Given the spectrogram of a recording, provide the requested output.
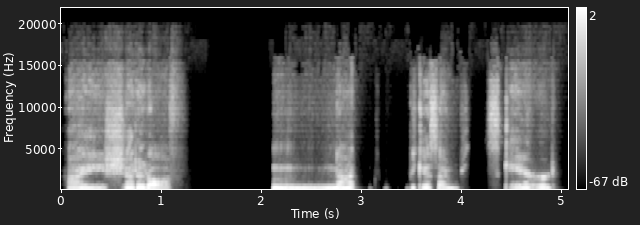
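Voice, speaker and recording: A woman playing a wary lone scavenger logging a report from a ruined bunker in a slow, halting audio-drama delivery, her voice husky and creaky. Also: medium pitch, mellow, dry recording, full character voice.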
